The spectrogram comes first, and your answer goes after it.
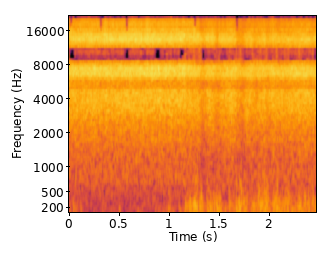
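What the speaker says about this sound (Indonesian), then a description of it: "hujan alhamdulillah nih di sore hari ini Tasik diguyur hujan sahabat ya" Heavy rain pours down over the countryside of Tasik in the late afternoon, a broad steady rushing noise that swells slightly partway through, with no talking heard.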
